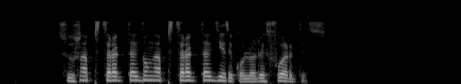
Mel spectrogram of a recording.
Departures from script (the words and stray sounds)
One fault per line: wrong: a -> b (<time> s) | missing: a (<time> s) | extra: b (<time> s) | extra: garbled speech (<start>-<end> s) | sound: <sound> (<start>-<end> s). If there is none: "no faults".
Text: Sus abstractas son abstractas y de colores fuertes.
no faults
